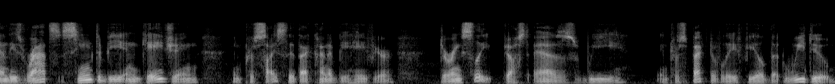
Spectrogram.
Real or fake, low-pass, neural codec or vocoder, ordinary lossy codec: real; 7.2 kHz; none; AAC, 48 kbps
